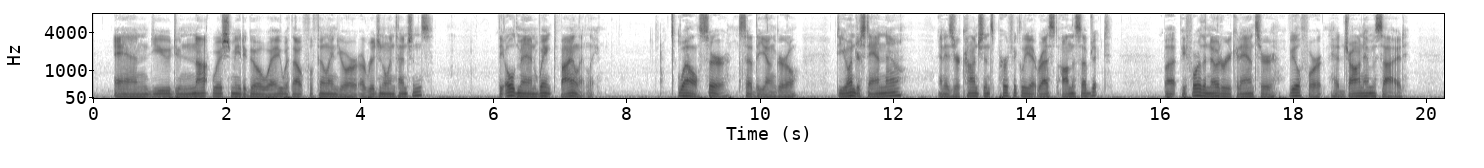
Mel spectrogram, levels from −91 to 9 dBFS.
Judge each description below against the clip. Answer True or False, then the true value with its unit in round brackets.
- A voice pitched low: True (95 Hz)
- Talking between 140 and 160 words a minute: True (150 wpm)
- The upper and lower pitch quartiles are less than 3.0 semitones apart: True (2.5 semitones)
